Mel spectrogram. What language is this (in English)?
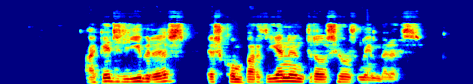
Catalan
